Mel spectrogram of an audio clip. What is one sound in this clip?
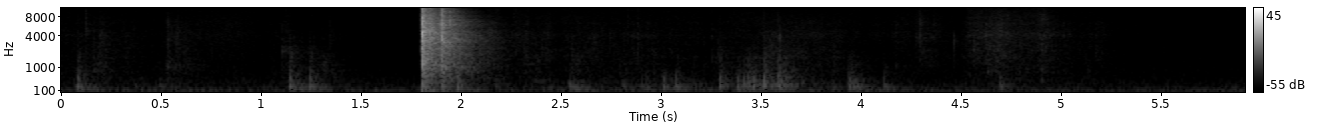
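A stroller frame rattles as it is folded.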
